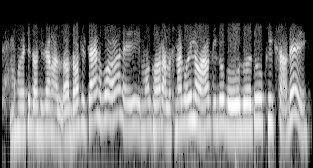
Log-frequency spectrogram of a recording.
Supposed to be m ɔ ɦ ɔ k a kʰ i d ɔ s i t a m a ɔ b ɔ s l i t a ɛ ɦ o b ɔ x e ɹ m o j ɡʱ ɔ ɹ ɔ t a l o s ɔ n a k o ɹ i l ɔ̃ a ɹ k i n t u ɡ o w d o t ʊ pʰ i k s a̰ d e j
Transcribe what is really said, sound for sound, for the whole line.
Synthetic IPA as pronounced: m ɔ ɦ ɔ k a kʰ i d ɔ s i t a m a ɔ d ɔ s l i t a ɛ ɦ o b ɔ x e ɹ m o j ɡʱ ɔ ɹ ɔ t a l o s ɔ n a k o ɹ i l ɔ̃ a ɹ k i n t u ɡ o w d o t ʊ pʰ i k s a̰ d e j

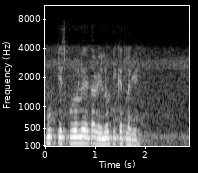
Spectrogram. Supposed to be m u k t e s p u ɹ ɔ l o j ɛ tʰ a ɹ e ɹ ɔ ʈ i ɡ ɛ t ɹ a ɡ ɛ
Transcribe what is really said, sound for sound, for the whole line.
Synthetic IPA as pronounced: m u k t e s p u ɹ ɔ l o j ɛ t a ɹ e l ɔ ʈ i k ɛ t l a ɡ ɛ

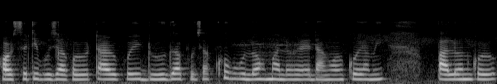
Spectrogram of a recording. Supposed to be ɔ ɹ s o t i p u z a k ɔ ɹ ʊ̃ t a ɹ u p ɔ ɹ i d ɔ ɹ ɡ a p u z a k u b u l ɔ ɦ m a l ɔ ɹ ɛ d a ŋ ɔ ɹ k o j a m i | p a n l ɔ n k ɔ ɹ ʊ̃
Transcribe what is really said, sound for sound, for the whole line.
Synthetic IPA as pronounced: ɔ ɹ s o t i p u z a k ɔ ɹ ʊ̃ t a ɹ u p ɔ ɹ i d u ɹ ɡ a p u z a kʰ u b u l ɔ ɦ m a l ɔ ɹ ɛ d a ŋ ɔ ɹ k o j a m i | p a l ɔ n k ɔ ɹ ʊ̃

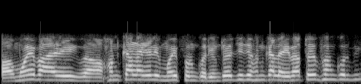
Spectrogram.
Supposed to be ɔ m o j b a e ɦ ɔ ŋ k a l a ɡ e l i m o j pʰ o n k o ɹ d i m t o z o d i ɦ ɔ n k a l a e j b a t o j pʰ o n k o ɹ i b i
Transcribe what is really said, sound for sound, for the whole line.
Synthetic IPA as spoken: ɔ m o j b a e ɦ ɔ n k a l a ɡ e l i m o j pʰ o n k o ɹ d i m t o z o d i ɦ ɔ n k a l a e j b a t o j pʰ o n k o ɹ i b i

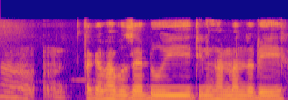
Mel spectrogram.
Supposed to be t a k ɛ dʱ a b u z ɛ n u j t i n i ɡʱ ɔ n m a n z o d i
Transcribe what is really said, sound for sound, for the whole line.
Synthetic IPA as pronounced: t a k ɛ bʱ a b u z ɛ d u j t i n i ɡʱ ɔ n m a n z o d i

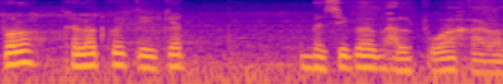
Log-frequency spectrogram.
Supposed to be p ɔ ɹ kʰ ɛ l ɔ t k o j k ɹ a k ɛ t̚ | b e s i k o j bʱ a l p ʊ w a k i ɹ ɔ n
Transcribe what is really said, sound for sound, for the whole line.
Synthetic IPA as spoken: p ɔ l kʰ ɛ l ɔ t k o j k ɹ i k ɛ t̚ | b e s i k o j bʱ a l p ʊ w a k a ɹ ɔ n

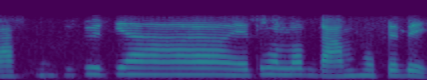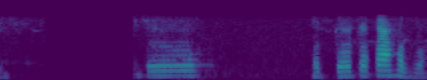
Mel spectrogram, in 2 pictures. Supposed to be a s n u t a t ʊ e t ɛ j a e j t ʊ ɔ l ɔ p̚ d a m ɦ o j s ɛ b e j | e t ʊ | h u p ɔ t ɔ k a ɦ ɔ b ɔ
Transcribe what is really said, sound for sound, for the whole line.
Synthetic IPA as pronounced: a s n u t i t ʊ e t i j a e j t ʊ ɔ l ɔ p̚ d a m ɦ o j s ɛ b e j | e t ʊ | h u t ɔ t ɔ k a ɦ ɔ b ɔ

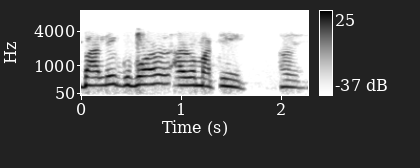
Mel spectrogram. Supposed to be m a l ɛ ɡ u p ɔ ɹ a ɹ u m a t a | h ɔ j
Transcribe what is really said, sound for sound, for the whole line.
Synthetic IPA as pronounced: b a l i ɡ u b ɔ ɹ a ɹ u m a t i | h ɔ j

